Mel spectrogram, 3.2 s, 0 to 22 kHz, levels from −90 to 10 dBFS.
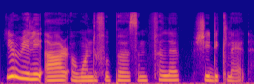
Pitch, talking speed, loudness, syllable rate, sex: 215 Hz, 170 wpm, -18 LUFS, 6.0 syllables/s, female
